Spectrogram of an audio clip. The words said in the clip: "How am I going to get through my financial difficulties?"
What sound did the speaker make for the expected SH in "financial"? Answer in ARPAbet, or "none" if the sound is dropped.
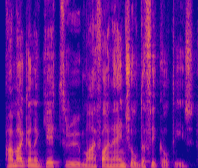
SH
